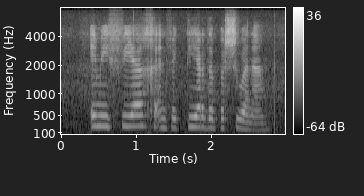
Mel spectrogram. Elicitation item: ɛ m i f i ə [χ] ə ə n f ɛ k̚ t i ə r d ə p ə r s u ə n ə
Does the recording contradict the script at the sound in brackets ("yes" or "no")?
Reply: no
